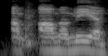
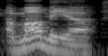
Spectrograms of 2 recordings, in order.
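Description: First: The name is said in a Japanese-style way. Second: The name is said in an English-style way. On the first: This is how the name is meant to sound. The speaker calls it right. "it is supposed to be said Amamiya" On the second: This is how the dub says the name. The speaker calls it wrong. "for the dub, they say Amamiya"

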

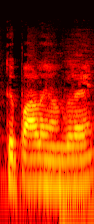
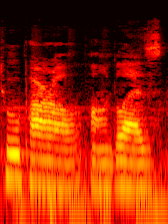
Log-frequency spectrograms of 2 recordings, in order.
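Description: First: It is said with a fairly native-like French accent. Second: It is said with a heavy foreign accent. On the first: "Although it didn't sound like that" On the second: "with the worst accent ever, ... It was like"

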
